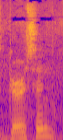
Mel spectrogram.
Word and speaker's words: Gerson: My name is Gerson. It's like person, but with a G.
